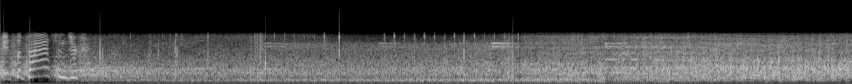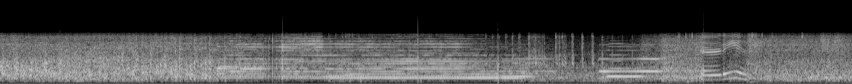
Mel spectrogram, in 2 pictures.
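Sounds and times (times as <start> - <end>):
train wheels on rails: 0.0 - 17.0
quick clicks: 1.7 - 5.3.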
